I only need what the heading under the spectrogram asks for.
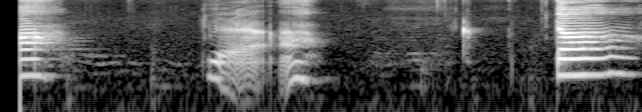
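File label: "zang1", Mandarin Chinese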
